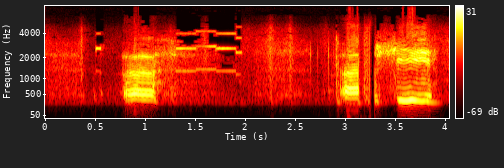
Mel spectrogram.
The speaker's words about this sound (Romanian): Uite, îmi sună un telefon.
